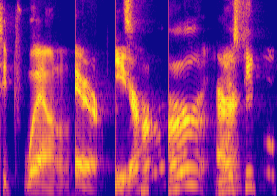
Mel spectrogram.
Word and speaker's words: Herr: Do I pronounce it well? Herr.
